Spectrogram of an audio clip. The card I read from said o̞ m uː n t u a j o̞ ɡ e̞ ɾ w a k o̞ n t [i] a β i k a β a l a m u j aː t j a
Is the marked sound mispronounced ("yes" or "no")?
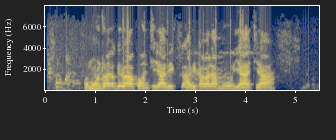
no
